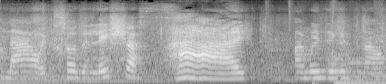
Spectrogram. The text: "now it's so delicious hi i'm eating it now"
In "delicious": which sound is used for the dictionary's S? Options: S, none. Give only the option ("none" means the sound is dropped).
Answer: none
